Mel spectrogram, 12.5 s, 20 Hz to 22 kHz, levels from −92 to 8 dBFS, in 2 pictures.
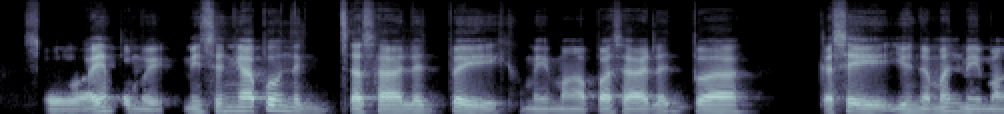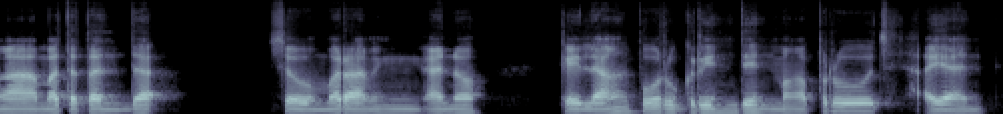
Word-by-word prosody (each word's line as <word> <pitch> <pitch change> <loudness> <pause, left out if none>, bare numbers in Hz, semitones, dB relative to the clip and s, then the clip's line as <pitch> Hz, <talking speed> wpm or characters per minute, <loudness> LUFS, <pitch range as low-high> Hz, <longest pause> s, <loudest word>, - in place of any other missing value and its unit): So 105 0 -2
ayan 155 - +6
po, - - -1
may 105 -2 -4
minsan 130 +3 -2
nga 155 0 +8
po 185 +1 +5
nagsa-salad 130 -2 +1
pa, - - +5
eh. 110 -3 -1
May 115 0 -6
mga 115 -1 -4
pa-salad 115 +5 +2
pa, 130 -1 +4 0.4
kasi 125 -4 +3
yun 125 +1 -3
naman 135 +4 -1
may 115 -1 -1
mga 110 0 +1
matatanda. 110 0 0 0.7
So 105 -1 -1
maraming 110 0 -1
ano, 115 +3 -1 0.5
kailangan 110 +5 +1
puro 115 +2 -1
green 115 +2 -4
din, 125 -3 -2
mga 105 -1 -5
fruits, 145 0 -2 0.2
ayan. 100 +1 0
115 Hz, 145 wpm, -25 LUFS, 110-130 Hz, 0.7 s, nga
